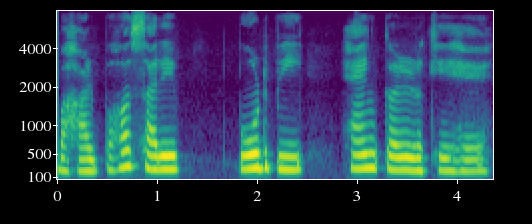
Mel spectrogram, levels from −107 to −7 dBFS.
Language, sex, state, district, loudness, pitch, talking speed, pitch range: Hindi, female, Assam, Kamrup Metropolitan, -16 LUFS, 230 Hz, 125 wpm, 210-245 Hz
